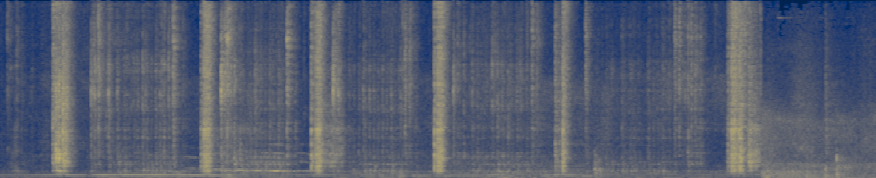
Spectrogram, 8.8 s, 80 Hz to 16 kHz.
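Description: Sharp metallic clinks and faint ticking as the wheel bolts of a BMW E39 are turned out by a gloved hand, with about six louder clinks spaced a second or so apart.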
